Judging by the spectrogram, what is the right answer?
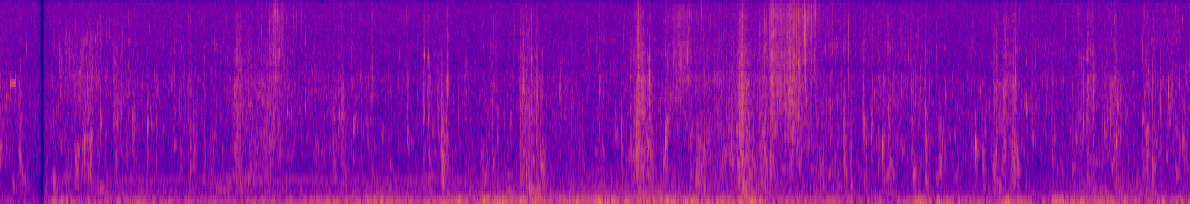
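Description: Wind buffeting the microphone in an uneven low rumble, with small waves slapping against a fishing boat's hull.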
